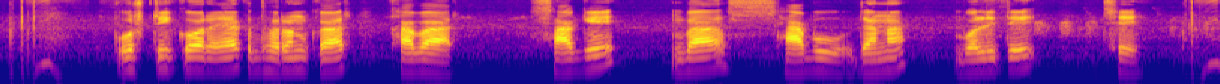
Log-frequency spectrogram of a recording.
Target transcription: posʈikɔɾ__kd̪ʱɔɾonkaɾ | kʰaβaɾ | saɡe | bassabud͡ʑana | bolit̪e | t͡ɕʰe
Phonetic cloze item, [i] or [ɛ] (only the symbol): ɛ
